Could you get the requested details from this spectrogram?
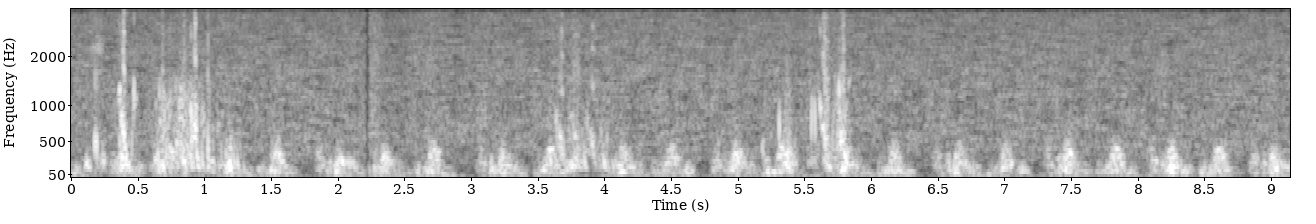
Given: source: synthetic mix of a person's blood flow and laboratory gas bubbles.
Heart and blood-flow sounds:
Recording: Doppler ultrasound of blood flow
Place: precordium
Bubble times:
0.09-0.24 s: bubbles
0.33-0.51 s: bubbles
0.61-1.29 s: bubbles
3.48-4.12 s: bubbles
5.17-5.22 s: bubbles
5.29-5.46 s: bubbles
5.52-5.86 s: bubbles
From the record:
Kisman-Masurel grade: 223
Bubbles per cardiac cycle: several, 3 to 8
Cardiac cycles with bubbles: 10 to 50%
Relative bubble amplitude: loud (0.450 to 0.775)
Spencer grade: 2 (many but less than half of the cardiac periods contain bubble signals, singularly or in groups)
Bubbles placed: anywhere in the cardiac cycle

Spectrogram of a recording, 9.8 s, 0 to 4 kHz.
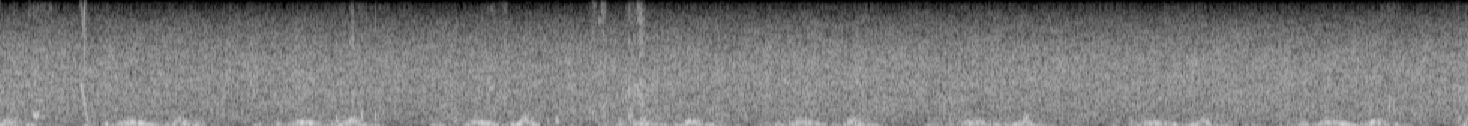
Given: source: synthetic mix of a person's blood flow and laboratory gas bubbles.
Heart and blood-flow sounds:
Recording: Doppler ultrasound of blood flow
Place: precordium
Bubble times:
0.19-0.36 s: bubbles
0.51-0.64 s: bubbles
2.22-2.56 s: bubbles
3.01-3.10 s: bubbles
3.23-3.39 s: bubbles
3.69-3.76 s: bubbles
3.92-4.48 s: bubbles
9.23-9.33 s: bubbles
9.69-9.80 s: bubbles
From the record:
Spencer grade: 3 (all of the cardiac periods contain showers or single bubble signals, but not dominating or overriding the cardiac motion signals)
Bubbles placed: only in the low amplitude regions of the cardiac cycle

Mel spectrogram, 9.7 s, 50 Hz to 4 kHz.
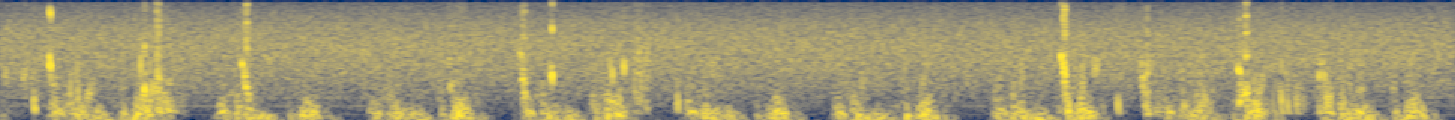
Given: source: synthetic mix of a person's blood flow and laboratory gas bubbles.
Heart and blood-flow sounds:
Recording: Doppler ultrasound of blood flow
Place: precordium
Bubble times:
0.02-0.07 s: bubbles
0.13-0.28 s: bubbles
0.30-0.40 s: bubbles
0.56-0.66 s: bubbles
0.89-1.25 s: bubbles
1.58-1.73 s: bubbles
2.97-3.12 s: bubbles
3.45-3.56 s: bubbles
3.66-3.72 s: bubbles
3.94-4.36 s: bubbles
4.50-4.56 s: bubbles
7.03-7.20 s: bubbles
7.27-7.33 s: bubbles
7.42-7.50 s: bubbles
7.58-7.76 s: bubbles
7.86-8.09 s: bubbles
8.21-8.72 s: bubbles
8.76-9.13 s: bubbles
From the record:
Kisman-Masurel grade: 233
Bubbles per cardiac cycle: several, 3 to 8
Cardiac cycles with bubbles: 50 to 99%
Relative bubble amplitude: loud (0.450 to 0.775)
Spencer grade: 3 (all of the cardiac periods contain showers or single bubble signals, but not dominating or overriding the cardiac motion signals)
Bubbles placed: anywhere in the cardiac cycle

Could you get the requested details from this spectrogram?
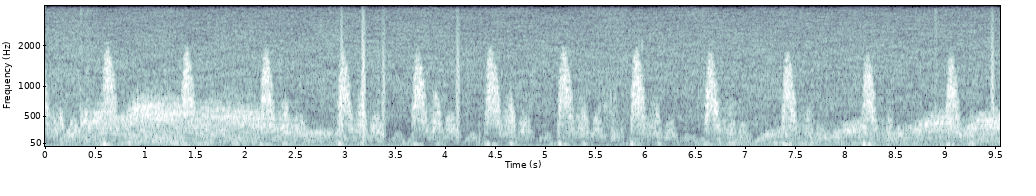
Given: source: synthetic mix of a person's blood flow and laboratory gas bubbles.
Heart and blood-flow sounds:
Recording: Doppler ultrasound of blood flow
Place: subclavian vein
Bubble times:
5.52-5.80 s: bubbles
5.88-6.00 s: bubbles
From the record:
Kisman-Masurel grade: 211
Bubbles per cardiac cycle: several, 3 to 8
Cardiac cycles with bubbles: 1 to 10%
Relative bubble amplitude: barely perceptible (0.100 to 0.250)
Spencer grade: 1 (occasional bubble signal discernible with the cardiac motion signal, with majority of cardiac periods free of bubbles)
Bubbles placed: anywhere in the cardiac cycle

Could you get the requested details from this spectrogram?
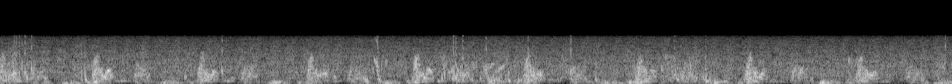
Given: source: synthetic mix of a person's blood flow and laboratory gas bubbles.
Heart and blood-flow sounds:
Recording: Doppler ultrasound of blood flow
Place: precordium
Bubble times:
0.00-0.35 s: bubbles
0.78-1.00 s: bubbles
1.84-1.89 s: bubbles
2.03-2.12 s: bubbles
2.19-2.26 s: bubbles
3.24-3.39 s: bubbles
3.60-3.88 s: bubbles
4.34-5.40 s: bubbles
5.68-5.75 s: bubbles
5.92-6.02 s: bubbles
6.30-6.46 s: bubbles
6.54-7.19 s: bubbles
7.22-7.29 s: bubbles
7.46-7.53 s: bubbles
8.09-8.15 s: bubbles
8.46-8.63 s: bubbles
9.35-9.46 s: bubbles
From the record:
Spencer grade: 3 (all of the cardiac periods contain showers or single bubble signals, but not dominating or overriding the cardiac motion signals)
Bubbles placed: anywhere in the cardiac cycle

